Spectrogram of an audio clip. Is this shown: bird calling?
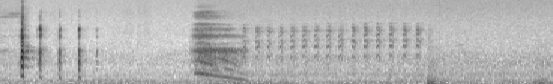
yes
